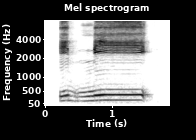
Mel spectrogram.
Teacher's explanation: انی میں نون مشدد ہے، غنہ واجب ہوگا، آواز کو ناک کے نتنوں میں لے جا کر گنگنانا غنہ کہلاتا ہے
